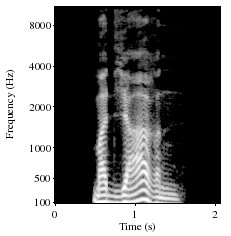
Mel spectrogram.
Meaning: 1. genitive of Madjar 2. plural of Madjar
- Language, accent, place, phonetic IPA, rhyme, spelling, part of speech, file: German, Germany, Berlin, [maˈdjaːʁən], -aːʁən, Madjaren, noun, De-Madjaren.ogg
